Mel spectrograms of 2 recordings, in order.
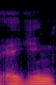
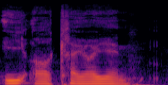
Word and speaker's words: Erkin: how it's pronounced in Turkish. So it went from Erkin to Egin to. Right. And it's spelled E-R-K-I-N. Right. So it's pronounced Erkin. So it was either or Erkin the Gherkin.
